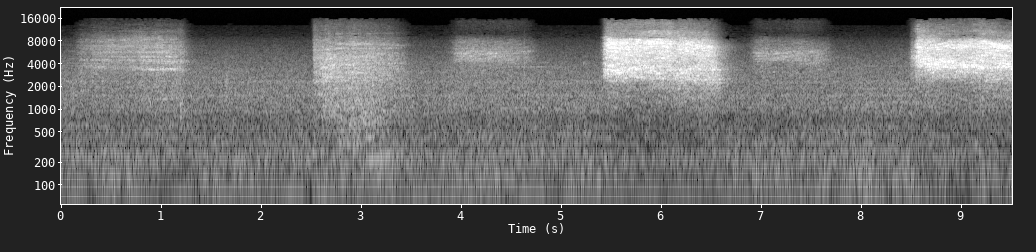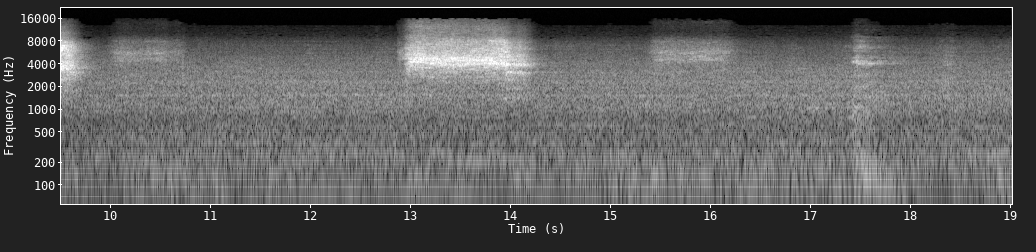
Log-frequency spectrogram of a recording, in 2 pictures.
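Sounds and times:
steady low hum: 0.0s - 19.0s
man breathing forcefully: 0.2s - 1.4s, 2.5s - 4.8s, 5.4s - 7.7s, 8.5s - 10.8s, 12.9s - 14.4s, 15.4s - 16.3s.

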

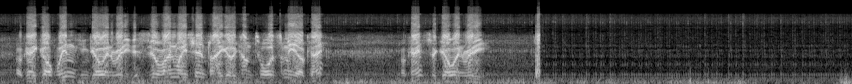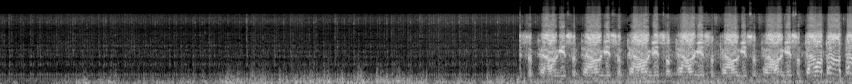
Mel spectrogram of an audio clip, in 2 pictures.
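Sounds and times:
paramotor engine idling: 0.0s - 17.0s.

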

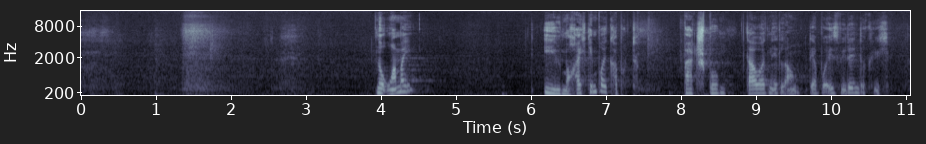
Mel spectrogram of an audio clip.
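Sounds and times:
woman breathing: 1.3s - 3.2s.

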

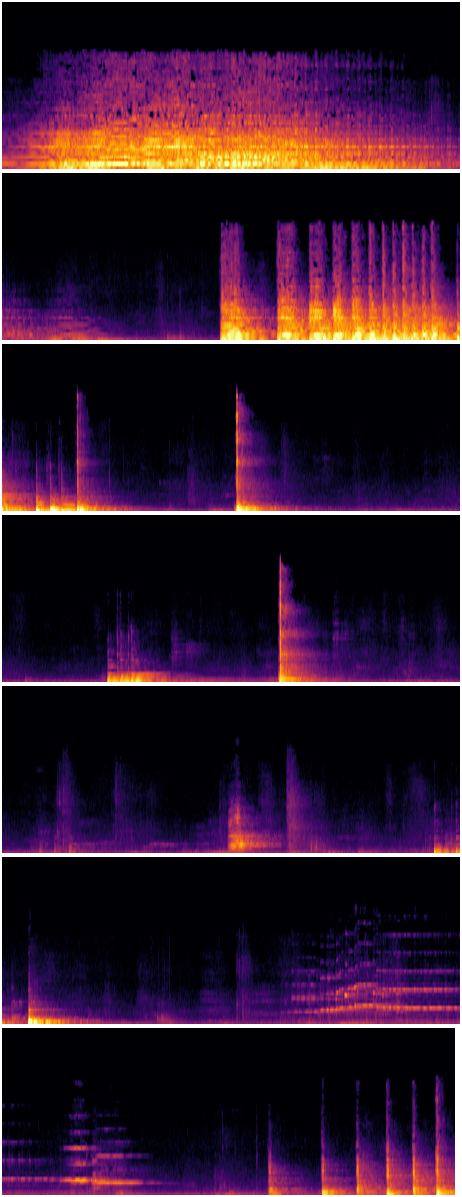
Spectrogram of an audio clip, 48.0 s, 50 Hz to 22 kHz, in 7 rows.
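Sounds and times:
violin pizzicato pluck: 0.0s - 8.1s, 10.2s - 15.7s, 17.2s - 18.1s, 22.2s - 23.5s, 24.8s - 25.5s, 34.0s - 35.7s, 45.2s - 48.0s.

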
